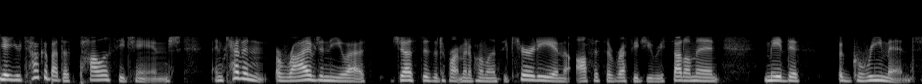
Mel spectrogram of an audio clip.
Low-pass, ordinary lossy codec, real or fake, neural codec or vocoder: 3.6 kHz; AAC, 32 kbps; real; none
